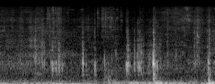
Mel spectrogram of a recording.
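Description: Handmade journal pages being turned and pressed flat by hand: paper rustling with several light, irregular taps and knocks.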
